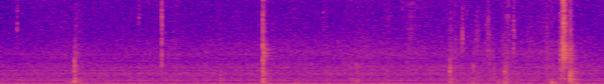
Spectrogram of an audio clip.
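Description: Screwdriver working the screws on a metal RV water-heater access panel: a few sharp clicks over a steady low rumble.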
